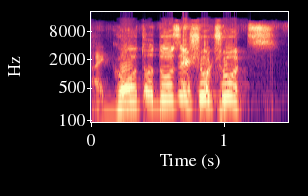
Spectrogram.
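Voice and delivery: put-on high, loud German-accented battle cry; excited shout. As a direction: bellow it gleefully while charging. Charging, mock German persona.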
